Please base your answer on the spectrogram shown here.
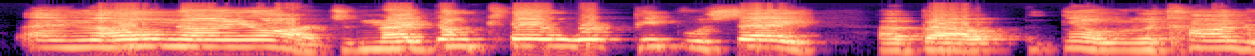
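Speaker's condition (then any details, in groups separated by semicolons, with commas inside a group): Cerebral palsy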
